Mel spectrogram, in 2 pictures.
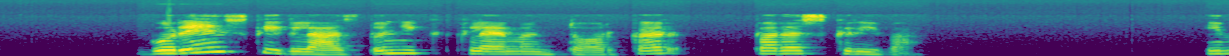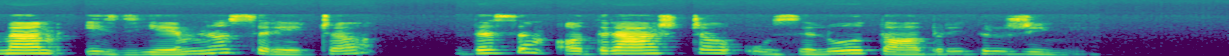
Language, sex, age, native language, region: Slovenian, female, 50-59, Slovenian, Gorica region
